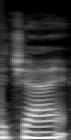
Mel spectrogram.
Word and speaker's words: Janne: J-A-N-N-E. Jane Robinson. – Yeah, Jane.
